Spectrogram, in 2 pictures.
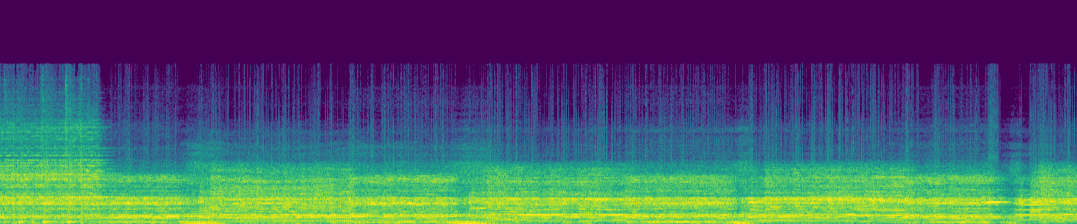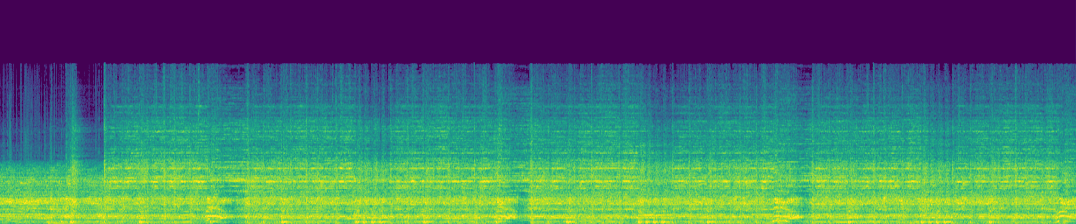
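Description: Live hardcore punk band playing loud: distorted electric guitars, bass and drum kit. The cymbals drop out about a second and a half in and crash back in with the full band about seventeen seconds in.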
